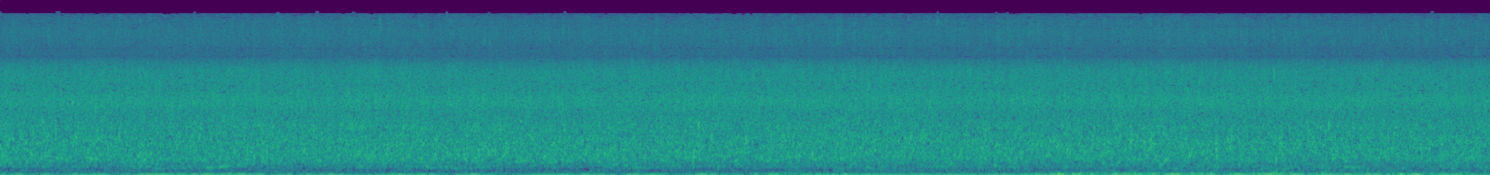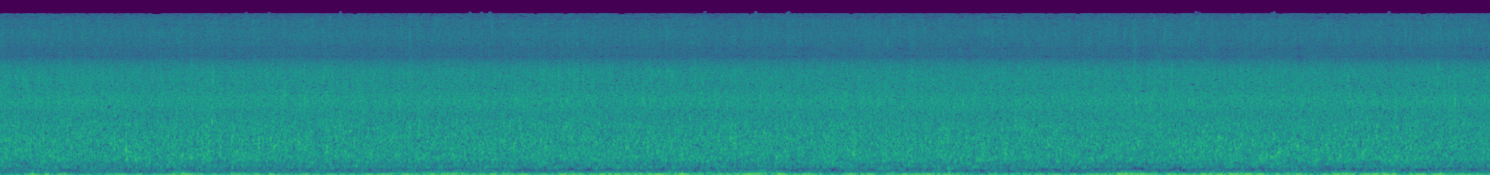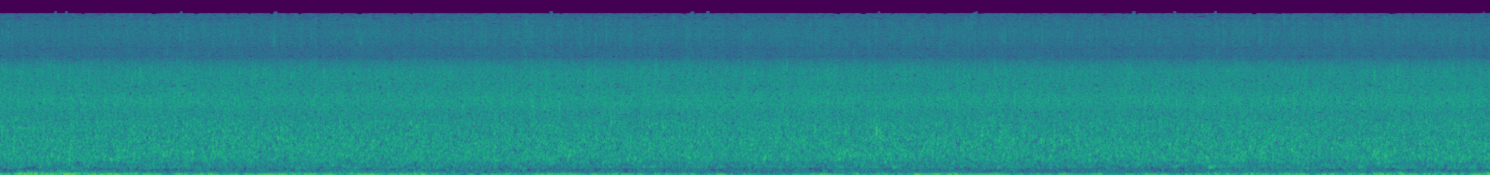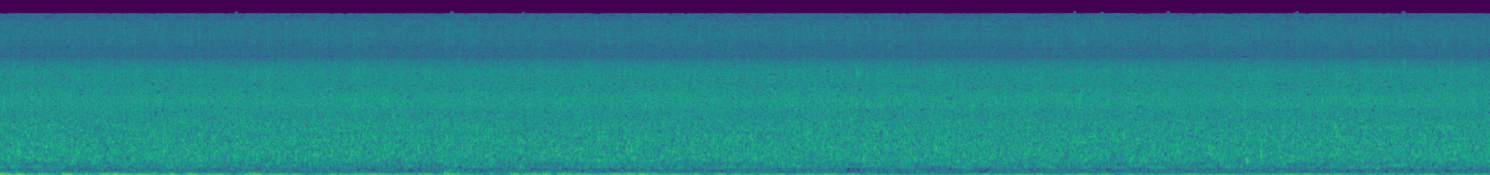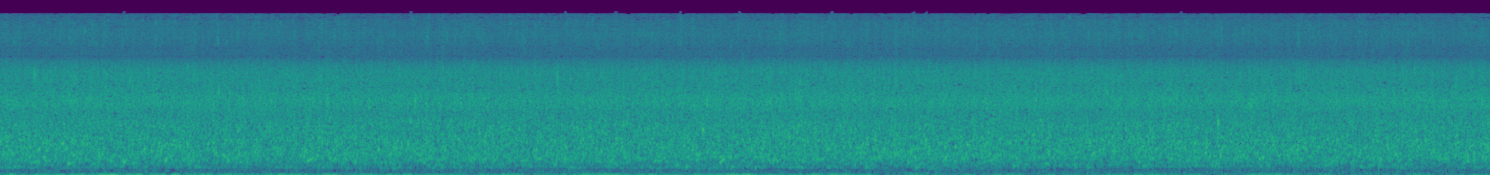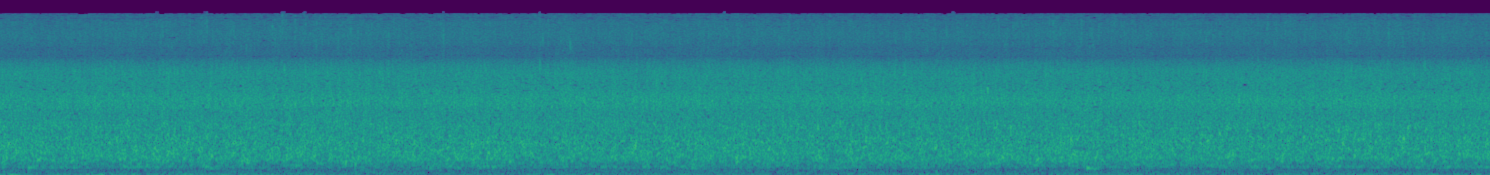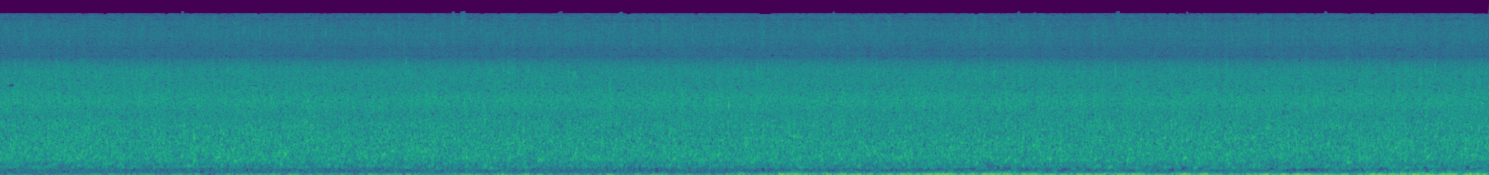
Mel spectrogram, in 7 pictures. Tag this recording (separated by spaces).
mountainstream mountains stream field-recording river harz binaural forest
